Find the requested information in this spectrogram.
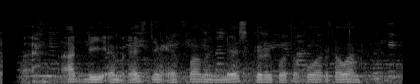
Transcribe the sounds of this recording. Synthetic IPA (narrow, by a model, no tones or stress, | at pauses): ʔa̰t̪̚diɛ̰mɛsd͡ʒɨŋʔɛ̰famɛndɛskəɾipɔt̪akuwart̪awan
